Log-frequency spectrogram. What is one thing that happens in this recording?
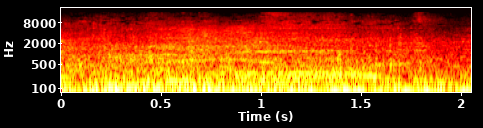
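A troll roars loudly.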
